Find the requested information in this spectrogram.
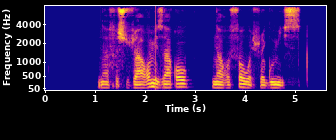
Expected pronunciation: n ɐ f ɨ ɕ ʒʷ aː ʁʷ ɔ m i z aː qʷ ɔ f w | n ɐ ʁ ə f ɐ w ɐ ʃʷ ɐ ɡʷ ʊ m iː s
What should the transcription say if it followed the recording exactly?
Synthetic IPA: n ɐ f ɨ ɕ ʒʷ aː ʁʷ ɔ m i z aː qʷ ɔ w | n ɐ ʁ ə f ɐ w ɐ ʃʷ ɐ ɡʷ ʊ m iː s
